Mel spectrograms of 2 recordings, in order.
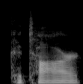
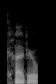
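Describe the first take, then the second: First: "Qatar" said softly as kuh-TAR, stress on the end; "Qatar" as kuh-TAR, tentative; unsure pronunciation. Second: "Qatar" said as KUH-ter, stress on the front; "Qatar" as KUH-ter, dismissive; shrugging pronunciation. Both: Real, not acted. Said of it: "whatever the fuck you say that shit".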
